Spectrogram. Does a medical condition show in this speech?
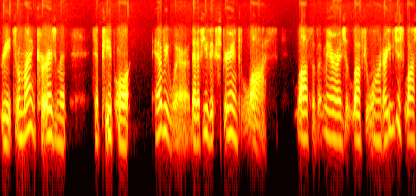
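Yes: loss of singing voice; singing voice lost, speaking voice retained.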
